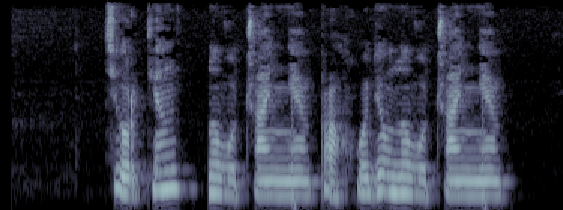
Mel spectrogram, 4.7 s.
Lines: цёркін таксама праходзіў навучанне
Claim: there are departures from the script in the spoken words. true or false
true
